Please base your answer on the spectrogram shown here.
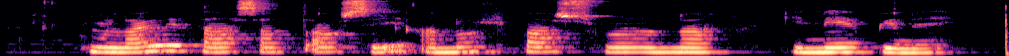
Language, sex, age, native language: Icelandic, female, 16, Icelandic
